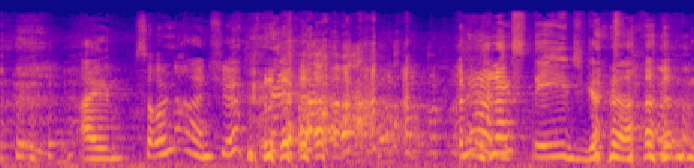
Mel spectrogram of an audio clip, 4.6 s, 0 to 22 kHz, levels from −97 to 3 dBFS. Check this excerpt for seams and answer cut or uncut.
cut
